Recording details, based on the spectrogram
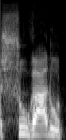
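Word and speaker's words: Tsugaru: है वह जो है सुगारू टी साइलेंट रहेगा भाई, सुगारू जलसंधि के नाम से जाना जाएगा, सुगारू स्ट्रेट के नाम से जाना जाएगा।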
